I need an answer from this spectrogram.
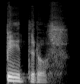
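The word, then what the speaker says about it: Petros (Πέτρος): Y se pronuncia Petros.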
